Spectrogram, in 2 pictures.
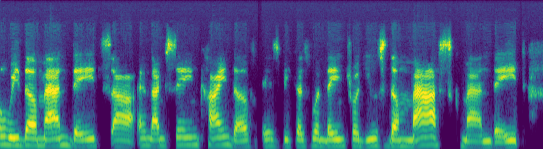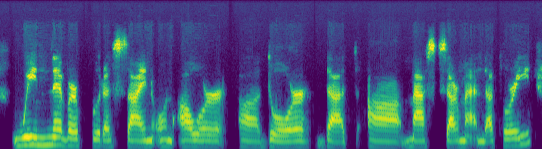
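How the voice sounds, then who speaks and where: A woman with a Romanian accent, fairly low in pitch, with fairly even intonation and hardly any pauses. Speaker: business owner. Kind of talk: interview. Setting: call. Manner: halting, many fillers.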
